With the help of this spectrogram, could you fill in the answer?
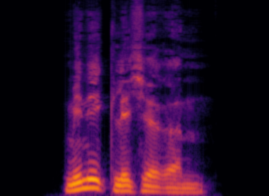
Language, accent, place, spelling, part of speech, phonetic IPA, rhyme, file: German, Germany, Berlin, minniglicherem, adjective, [ˈmɪnɪklɪçəʁəm], -ɪnɪklɪçəʁəm, De-minniglicherem.ogg
- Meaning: strong dative masculine/neuter singular comparative degree of minniglich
